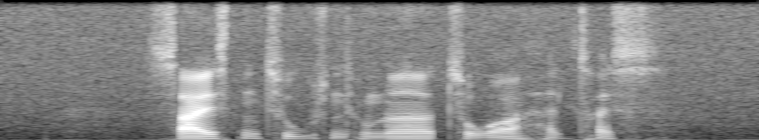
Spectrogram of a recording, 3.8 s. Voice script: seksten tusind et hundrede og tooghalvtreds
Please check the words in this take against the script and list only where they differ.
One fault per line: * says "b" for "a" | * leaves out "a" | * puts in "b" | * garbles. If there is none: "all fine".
* leaves out "et"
